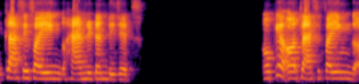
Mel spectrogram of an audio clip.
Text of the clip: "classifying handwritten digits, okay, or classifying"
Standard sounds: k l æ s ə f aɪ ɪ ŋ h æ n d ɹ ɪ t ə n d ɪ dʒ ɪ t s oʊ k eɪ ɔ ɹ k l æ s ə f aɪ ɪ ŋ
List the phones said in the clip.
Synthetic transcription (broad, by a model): k l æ s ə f aɪ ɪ ŋ h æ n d ɪ t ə n d ɪ dʒ ɪ t s oʊ k eɪ ɔ ɹ k l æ s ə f aɪ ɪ ŋ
